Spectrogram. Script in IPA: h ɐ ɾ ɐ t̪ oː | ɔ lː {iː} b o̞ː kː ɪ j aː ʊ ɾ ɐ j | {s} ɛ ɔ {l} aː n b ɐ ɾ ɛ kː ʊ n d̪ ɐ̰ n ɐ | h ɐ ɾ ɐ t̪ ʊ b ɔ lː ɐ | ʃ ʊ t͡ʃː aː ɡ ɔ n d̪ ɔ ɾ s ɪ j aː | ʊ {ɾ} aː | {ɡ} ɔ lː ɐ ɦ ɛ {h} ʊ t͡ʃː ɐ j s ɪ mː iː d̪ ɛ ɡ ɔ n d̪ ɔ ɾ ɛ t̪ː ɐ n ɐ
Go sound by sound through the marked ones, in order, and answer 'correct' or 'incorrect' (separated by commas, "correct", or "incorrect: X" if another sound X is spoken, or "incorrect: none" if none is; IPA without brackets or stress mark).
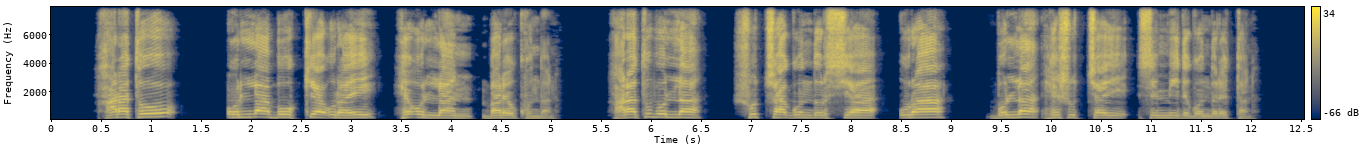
incorrect: aː, incorrect: h, incorrect: lː, correct, incorrect: b, incorrect: ʃ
